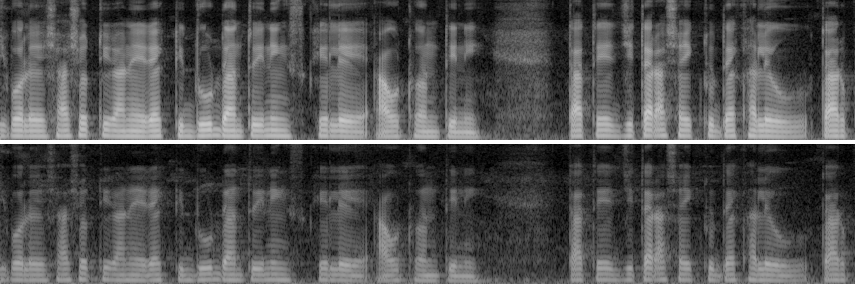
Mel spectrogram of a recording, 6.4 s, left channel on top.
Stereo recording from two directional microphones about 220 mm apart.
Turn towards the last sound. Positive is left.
turn(degrees=35)  # may be behind; listen again after turning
